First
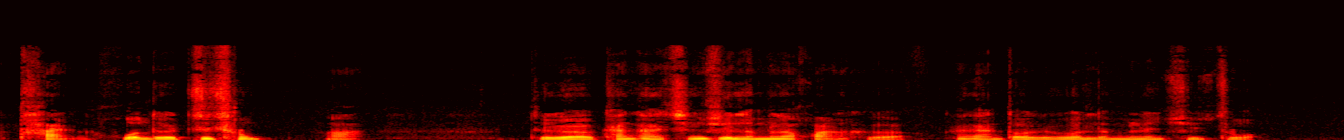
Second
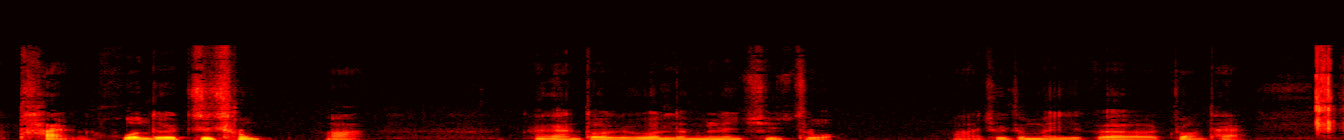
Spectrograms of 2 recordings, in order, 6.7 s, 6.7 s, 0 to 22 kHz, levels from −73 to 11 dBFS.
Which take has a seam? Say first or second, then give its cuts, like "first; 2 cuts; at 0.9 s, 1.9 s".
second; 1 cut; at 2.5 s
